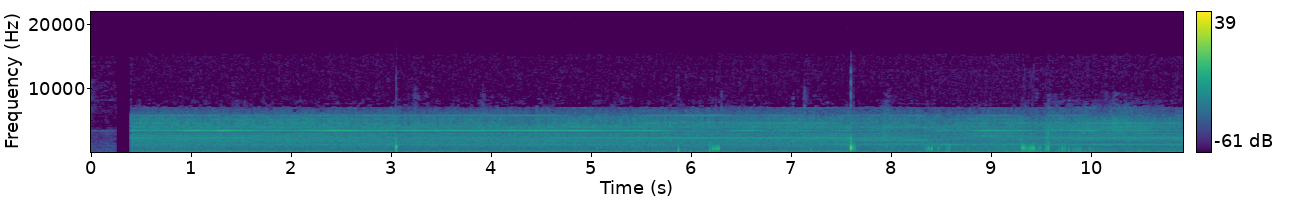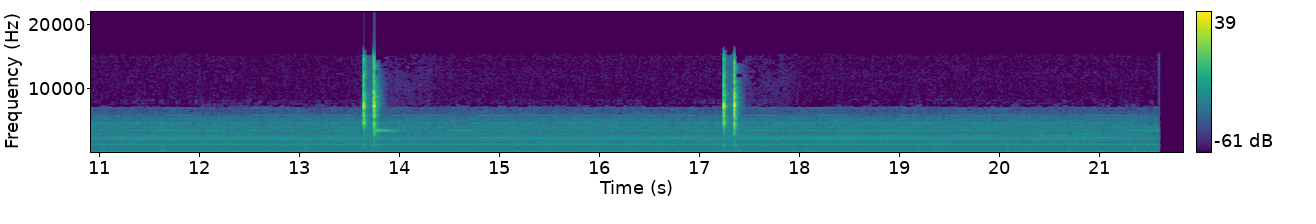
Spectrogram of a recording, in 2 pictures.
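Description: A steady electrical hum with several fixed tones, coming in abruptly at the start. Over it are a scattering of sharp clicks and knocks: a cluster around the middle, then two quick double clicks later on.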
